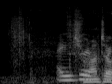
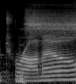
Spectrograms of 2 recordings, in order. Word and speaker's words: Toronto: we can also oh so Toronto second T is silent by all right I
